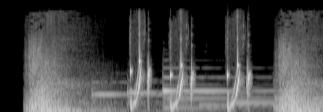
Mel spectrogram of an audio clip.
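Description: Intro sound effects: a whoosh, then three quick rising plops over held musical notes, then a second whoosh near the end.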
